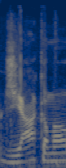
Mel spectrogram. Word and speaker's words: Giacomo: best geronimo okay uh leo says that it is pronounced like giacomo giacomo giacomo okay there's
